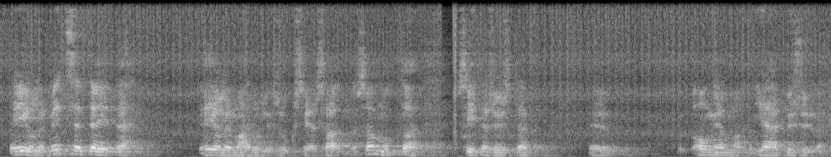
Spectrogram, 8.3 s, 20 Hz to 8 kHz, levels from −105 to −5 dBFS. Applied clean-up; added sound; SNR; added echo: none; Coin (dropping); 18 dB; reverberation time 1.0 s.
